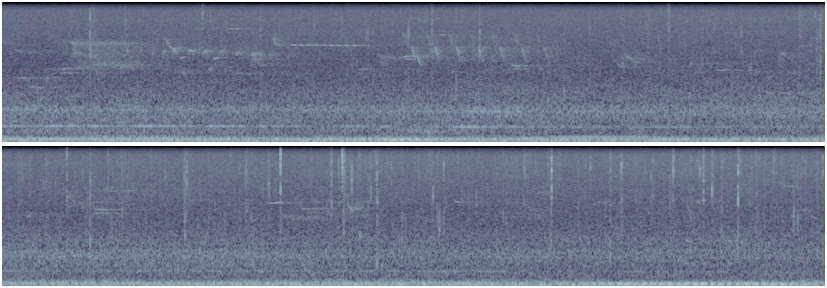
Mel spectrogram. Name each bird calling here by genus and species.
Agelaius phoeniceus, Melospiza melodia, Melospiza georgiana, Hylocichla mustelina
